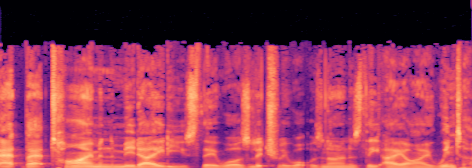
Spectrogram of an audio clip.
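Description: A man's fairly low voice with an Australian accent, at a moderate pace, on a very clean recording with a silent background. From Perth, Western Australia. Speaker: AI research engineer. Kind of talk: interview. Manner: hesitant, filler words.

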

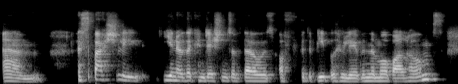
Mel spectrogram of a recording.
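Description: With an Irish accent, a woman of fairly low pitch speaks in a bright, sharp tone with ordinary pitch variation. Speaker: newspaper editor. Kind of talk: news interview.

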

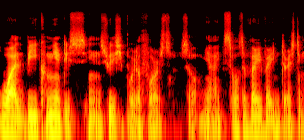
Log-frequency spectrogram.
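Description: A man's medium-pitched voice with a Spanish accent and fairly even intonation, in a very clean recording with a silent background. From southern Spain, Seville. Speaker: master's student. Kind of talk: casual interview. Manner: halting, many repetitions.

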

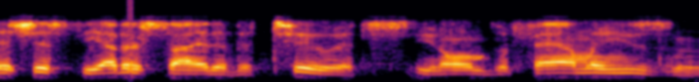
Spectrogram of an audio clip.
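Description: A man talks at a moderate pace with a Maritime Canadian accent. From Nova Scotia, Canada. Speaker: retired hockey referee. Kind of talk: interview.

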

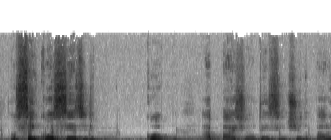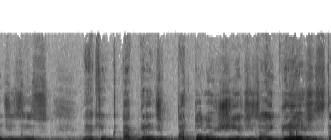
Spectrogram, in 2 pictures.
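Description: In a room with audible echo, a man with a fairly high pitch talks at a fairly slow pace with lively intonation. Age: 60s. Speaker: pastor. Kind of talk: podcast interview.

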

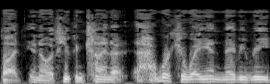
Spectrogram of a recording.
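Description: Over noticeable background noise, a man speaks at a moderate pace in a fairly low pitch. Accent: American. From Michigan, Detroit area (Ferndale). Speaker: UFO researcher. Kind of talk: casual interview.

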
